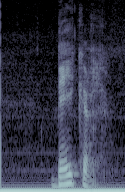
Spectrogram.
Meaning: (noun) 1. beaker, cup, chalice (drinking vessel, often but not always without a handle, generally not made of glass) 2. cup (trophy)
- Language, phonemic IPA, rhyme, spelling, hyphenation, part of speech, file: Dutch, /ˈbeː.kər/, -eːkər, beker, be‧ker, noun / verb, Nl-beker.ogg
